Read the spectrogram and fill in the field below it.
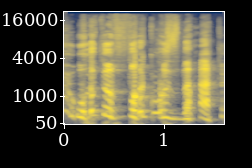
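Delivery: slow, loud, laughing disbelief; real laughter at a baffling moment. Retold or imitated. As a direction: draw out the question while cracking up. The friends laughing at the man.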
